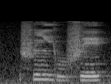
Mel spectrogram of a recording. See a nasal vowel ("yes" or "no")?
yes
